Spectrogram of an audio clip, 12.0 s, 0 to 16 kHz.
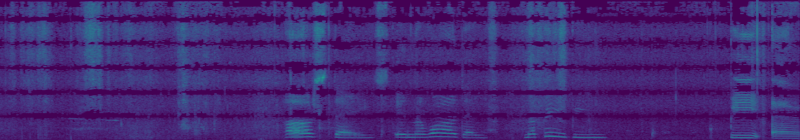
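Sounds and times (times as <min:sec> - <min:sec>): girl singing: 0:04.3 - 0:09.2, 0:11.0 - 0:12.0.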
